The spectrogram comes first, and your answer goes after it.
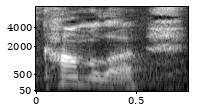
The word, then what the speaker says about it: Kamala: actually it's only pronounced as one way it's Kamala people who pronounce it any other way do not pronounce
